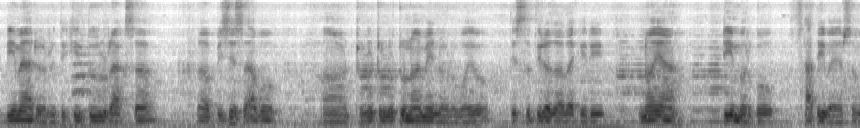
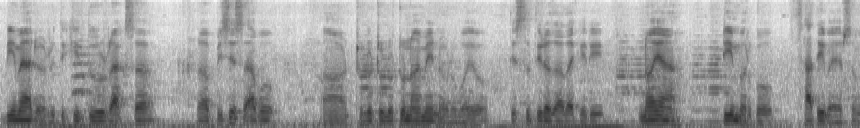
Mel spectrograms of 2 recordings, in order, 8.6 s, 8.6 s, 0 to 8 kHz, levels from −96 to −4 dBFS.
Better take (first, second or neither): second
